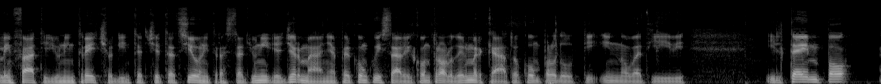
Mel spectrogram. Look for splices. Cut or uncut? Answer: uncut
